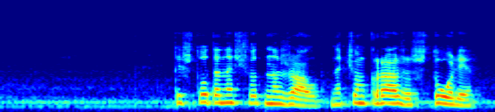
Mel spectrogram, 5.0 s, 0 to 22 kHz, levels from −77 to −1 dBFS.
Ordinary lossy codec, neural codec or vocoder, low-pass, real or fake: none; codec, 16 kHz, 16 kbps, FreqCodec, smaller model; none; fake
